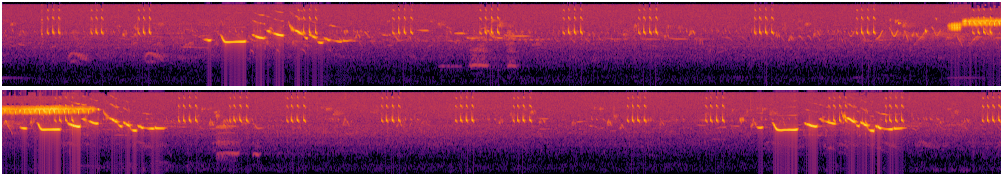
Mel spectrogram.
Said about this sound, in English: Western meadowlarks have flute-like, liquidy songs, whereas the songs of eastern meadowlarks are relatively simple and have been described as slurred and whistle-like. Here's an eastern meadowlark singing in Minnesota.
